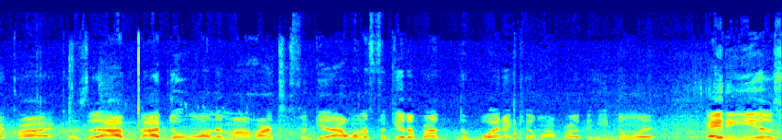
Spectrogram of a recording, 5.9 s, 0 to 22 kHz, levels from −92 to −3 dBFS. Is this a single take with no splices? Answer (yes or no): yes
